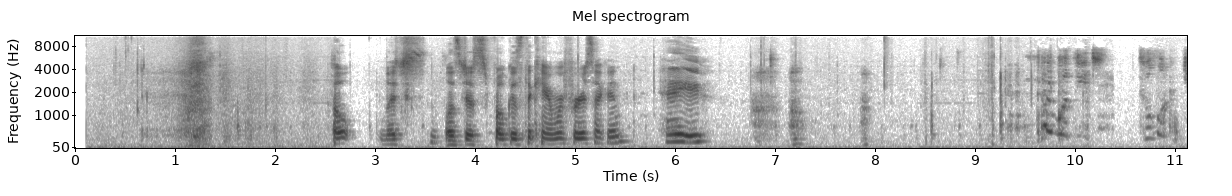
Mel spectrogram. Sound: breathes heavily

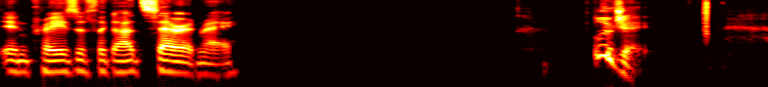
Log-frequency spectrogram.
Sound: none

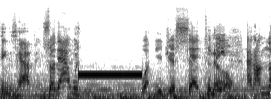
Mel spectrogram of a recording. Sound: beep

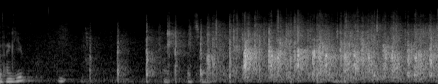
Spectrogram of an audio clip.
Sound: applause

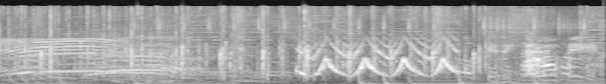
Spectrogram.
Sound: upbeat exotic music; spectator laughs; siren blares

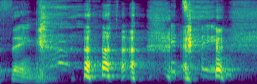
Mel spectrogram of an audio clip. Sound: laughter

